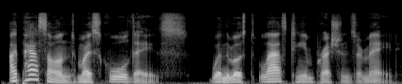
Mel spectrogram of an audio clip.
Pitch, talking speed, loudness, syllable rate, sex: 105 Hz, 210 wpm, -20 LUFS, 5.0 syllables/s, male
